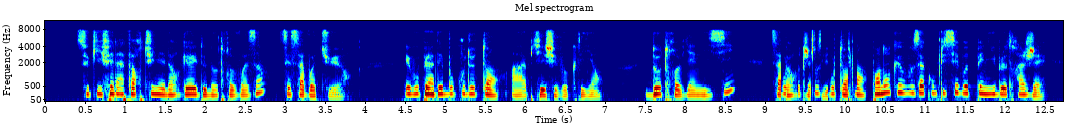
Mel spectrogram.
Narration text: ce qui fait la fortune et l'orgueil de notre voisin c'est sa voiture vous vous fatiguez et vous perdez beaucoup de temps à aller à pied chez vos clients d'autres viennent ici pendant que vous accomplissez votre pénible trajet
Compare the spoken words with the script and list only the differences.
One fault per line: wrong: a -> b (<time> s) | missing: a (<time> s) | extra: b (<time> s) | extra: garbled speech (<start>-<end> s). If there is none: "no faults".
missing: vous vous fatiguez (3.8 s)
missing: aller (5.9 s)
extra: garbled speech (9.1-10.3 s)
